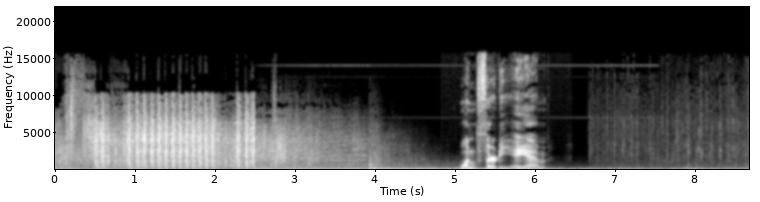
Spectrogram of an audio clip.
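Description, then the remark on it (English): Rapid bursts of machine-gun fire and tracer bullets rattle over a dense roar, giving way to a deep rumbling barrage of anti-aircraft flak over Normandy, heard by paratroopers under their parachutes, with a wavering whistle-like tone and scattered crackling pops trailing off. “When your chute popped open, then you could hear the flak.”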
